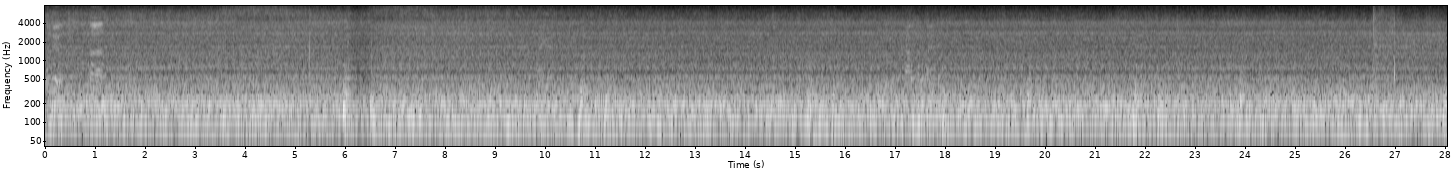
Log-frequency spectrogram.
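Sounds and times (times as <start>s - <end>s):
train running on track: 0.0s - 28.0s.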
